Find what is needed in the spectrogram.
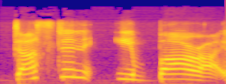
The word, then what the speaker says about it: Dustin Ybarra: I'm going to say Dustin Ybarra.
